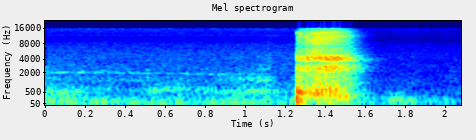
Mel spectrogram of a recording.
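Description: A single loud sneeze a little over a second in, short and sharp.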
